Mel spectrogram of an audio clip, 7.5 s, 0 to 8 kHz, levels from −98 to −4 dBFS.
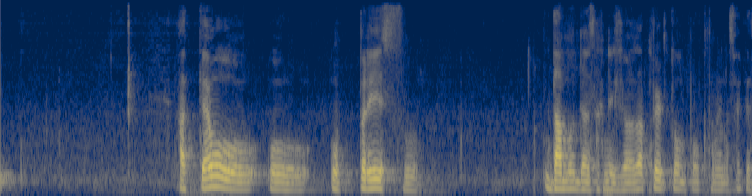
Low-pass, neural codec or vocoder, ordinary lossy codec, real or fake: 7.2 kHz; codec, 44.1 kHz, 7.8 kbps, Pupu-Codec; Opus, 24 kbps; fake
